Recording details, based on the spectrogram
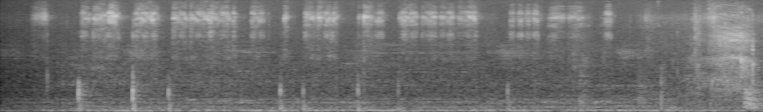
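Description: Joule's law being written out by hand on paper: a steady scratching of pen strokes with short pauses between words, close and clear, and no voice over it.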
